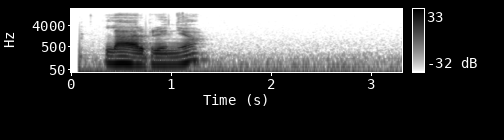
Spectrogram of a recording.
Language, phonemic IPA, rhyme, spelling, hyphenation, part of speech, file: Norwegian Bokmål, /læːrbrʏnja/, -ʏnja, lærbrynja, lær‧bryn‧ja, noun, Nb-lærbrynja.ogg
- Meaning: definite feminine singular of lærbrynje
